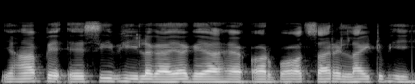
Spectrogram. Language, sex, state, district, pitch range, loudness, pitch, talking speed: Hindi, male, Jharkhand, Garhwa, 125-130 Hz, -14 LUFS, 130 Hz, 175 wpm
